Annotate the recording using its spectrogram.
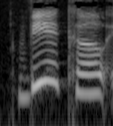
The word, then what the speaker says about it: vehicle: Vehicle is a thing used for transporting people or goods. There is a silent H in this word. Vehicle is spelled as V-E-H-I-C-L-E, and we only say vehicle.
